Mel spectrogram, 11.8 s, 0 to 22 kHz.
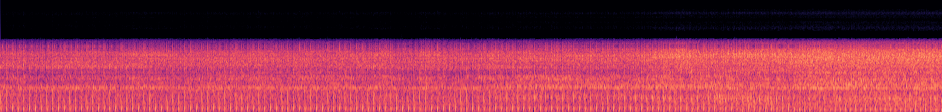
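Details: Half-restored 1954 reel mower: repainted Briggs & Stratton 6S, 1.6hp, non-original shroud, pull start removed, homemade throttle valve; plus 1984 Montgomery Ward B&S 3.5hp TMO-37425A. Steady, even single-cylinder popping, picking up slightly near the end; normal running.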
